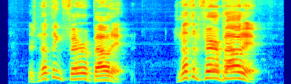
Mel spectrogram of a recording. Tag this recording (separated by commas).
Male speech, Speech, Human voice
